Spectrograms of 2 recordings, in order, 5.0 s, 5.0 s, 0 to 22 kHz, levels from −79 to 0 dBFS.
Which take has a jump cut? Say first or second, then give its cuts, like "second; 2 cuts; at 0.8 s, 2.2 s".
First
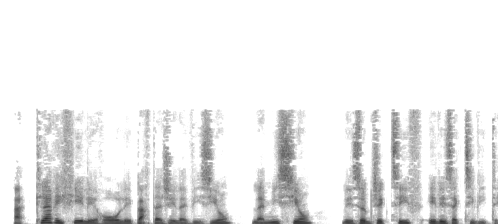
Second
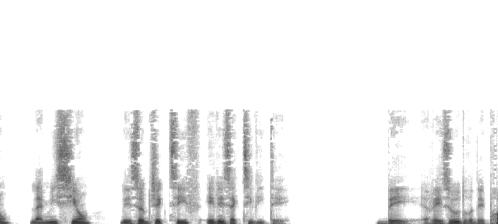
first; 1 cut; at 1.0 s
